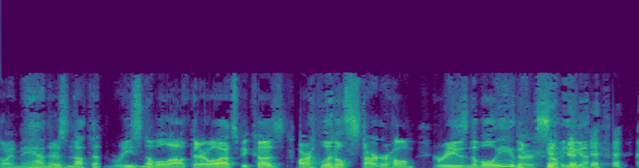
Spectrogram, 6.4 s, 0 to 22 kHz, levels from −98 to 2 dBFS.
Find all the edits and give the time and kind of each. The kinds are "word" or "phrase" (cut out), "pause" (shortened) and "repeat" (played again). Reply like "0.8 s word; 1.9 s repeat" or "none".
1.0 s word; 2.9 s pause; 4.3 s word

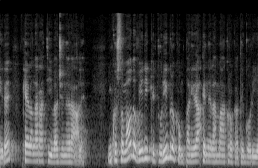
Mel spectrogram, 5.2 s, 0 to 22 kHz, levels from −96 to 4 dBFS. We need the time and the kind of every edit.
3.5 s word; 4.0 s word

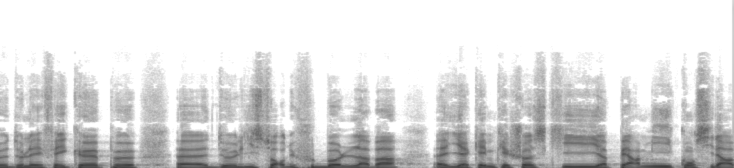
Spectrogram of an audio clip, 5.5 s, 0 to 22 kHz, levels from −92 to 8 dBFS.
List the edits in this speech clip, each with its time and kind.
none

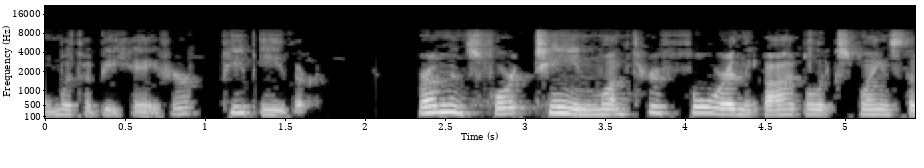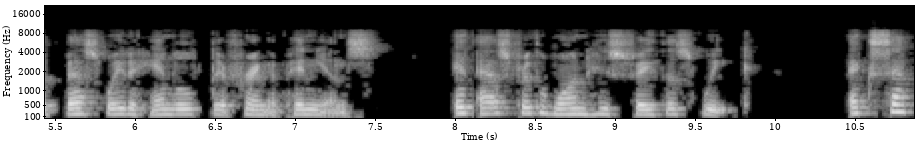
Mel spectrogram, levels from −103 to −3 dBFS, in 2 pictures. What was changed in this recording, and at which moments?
1.3 s word; 4.5 s word; 8.1 s word

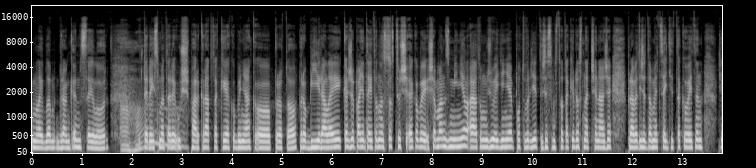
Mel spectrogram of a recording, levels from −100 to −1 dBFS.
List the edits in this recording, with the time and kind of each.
5.3 s pause; 7.2 s word; 12.1 s word

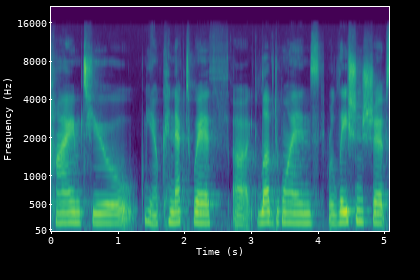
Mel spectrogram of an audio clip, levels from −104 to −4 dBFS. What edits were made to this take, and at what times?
1.3 s pause; 4.1 s pause

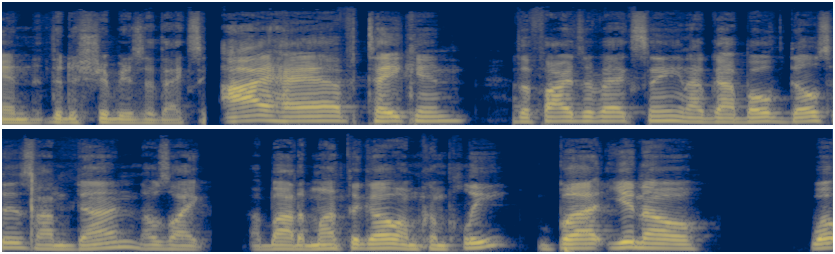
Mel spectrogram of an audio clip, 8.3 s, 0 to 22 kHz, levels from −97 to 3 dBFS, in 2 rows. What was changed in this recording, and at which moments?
1.0 s word; 2.6 s word

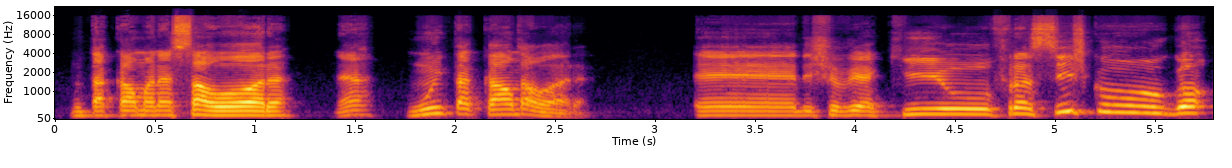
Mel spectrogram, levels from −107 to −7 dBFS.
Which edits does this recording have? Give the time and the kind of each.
1.7 s pause; 2.3 s word; 3.1 s pause

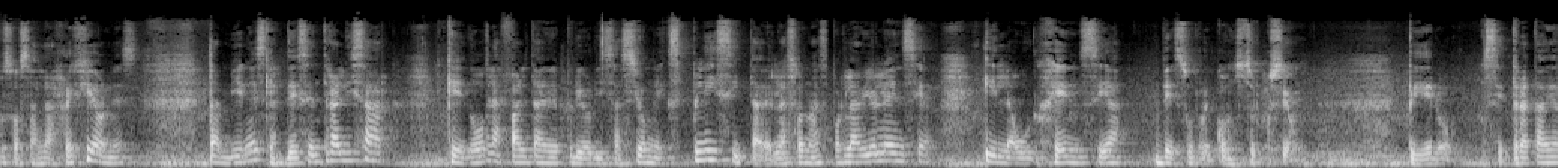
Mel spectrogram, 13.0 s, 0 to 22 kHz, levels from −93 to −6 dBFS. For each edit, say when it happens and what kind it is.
2.2 s word; 4.1 s word; 6.9 s word

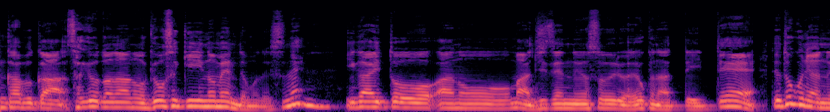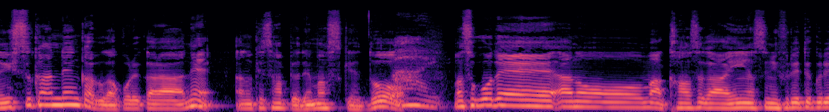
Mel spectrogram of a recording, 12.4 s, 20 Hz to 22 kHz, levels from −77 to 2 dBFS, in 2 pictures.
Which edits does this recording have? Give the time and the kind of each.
5.7 s pause

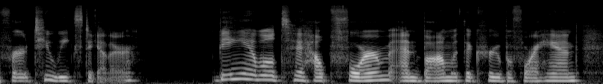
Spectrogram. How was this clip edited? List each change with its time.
none

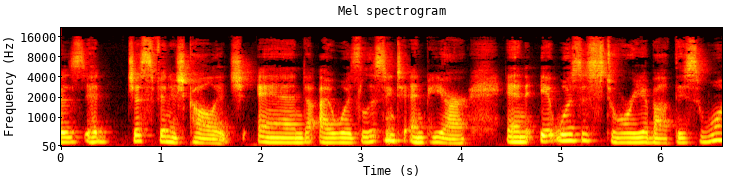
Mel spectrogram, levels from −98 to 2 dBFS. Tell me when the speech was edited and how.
none

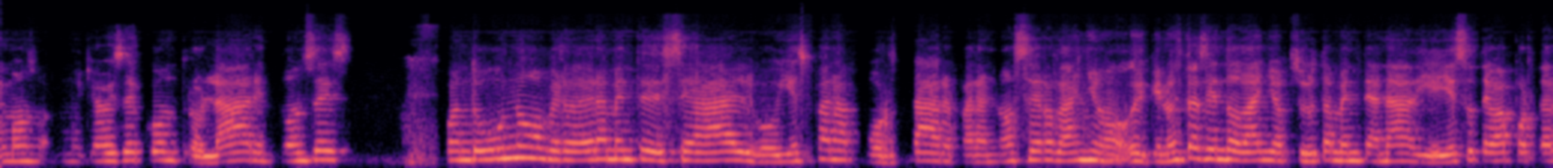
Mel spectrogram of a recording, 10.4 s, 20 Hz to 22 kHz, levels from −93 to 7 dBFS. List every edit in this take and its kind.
2.9 s pause

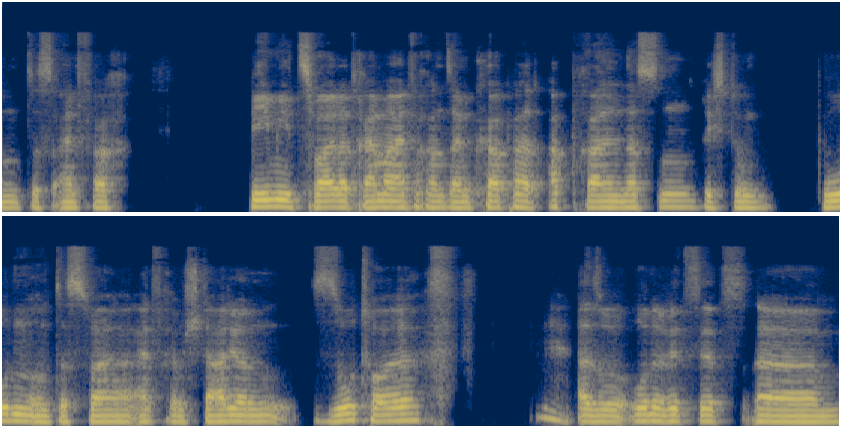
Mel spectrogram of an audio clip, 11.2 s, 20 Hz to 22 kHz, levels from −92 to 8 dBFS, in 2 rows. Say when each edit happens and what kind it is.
none

